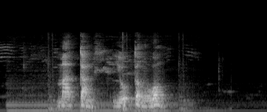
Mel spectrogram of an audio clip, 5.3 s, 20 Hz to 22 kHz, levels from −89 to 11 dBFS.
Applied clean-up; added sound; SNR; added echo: neural separator model SepFormer DNS4.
